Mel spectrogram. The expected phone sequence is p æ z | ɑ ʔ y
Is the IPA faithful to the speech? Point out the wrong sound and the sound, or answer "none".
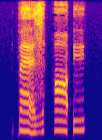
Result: none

